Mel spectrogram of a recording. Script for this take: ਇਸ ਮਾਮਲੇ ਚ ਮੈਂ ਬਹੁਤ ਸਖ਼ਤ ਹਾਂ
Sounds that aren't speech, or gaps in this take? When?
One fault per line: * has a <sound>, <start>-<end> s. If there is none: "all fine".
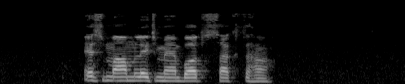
all fine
